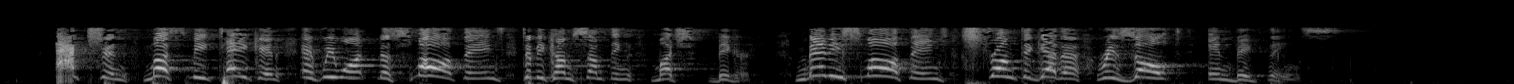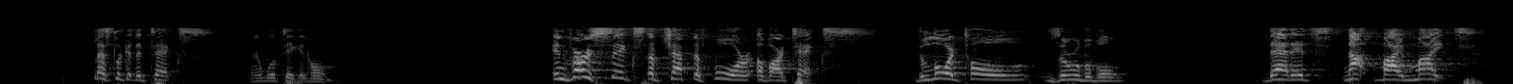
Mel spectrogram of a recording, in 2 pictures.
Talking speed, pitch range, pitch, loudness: 105 wpm, 215-315 Hz, 255 Hz, -29 LUFS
